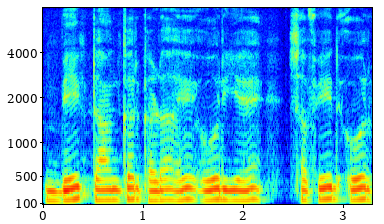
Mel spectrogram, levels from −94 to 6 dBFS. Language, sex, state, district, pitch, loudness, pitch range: Hindi, male, Rajasthan, Jaipur, 150 Hz, -16 LUFS, 145-160 Hz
